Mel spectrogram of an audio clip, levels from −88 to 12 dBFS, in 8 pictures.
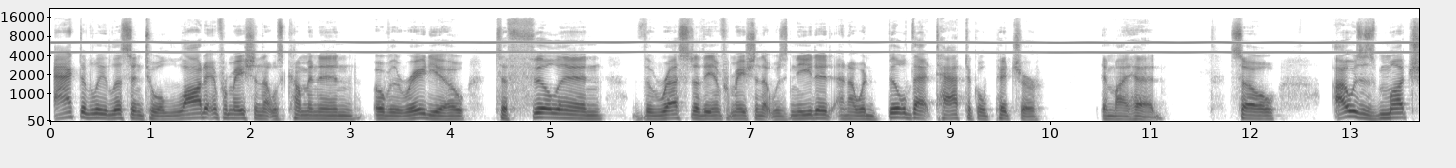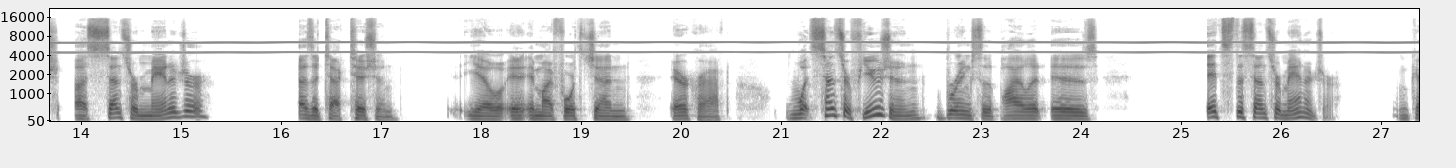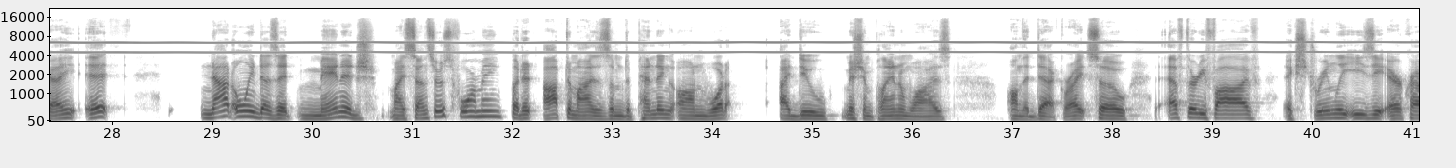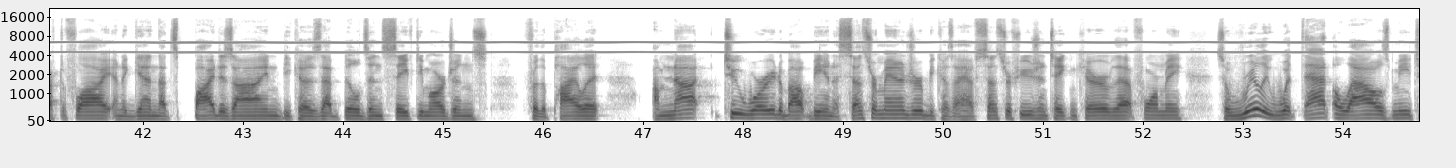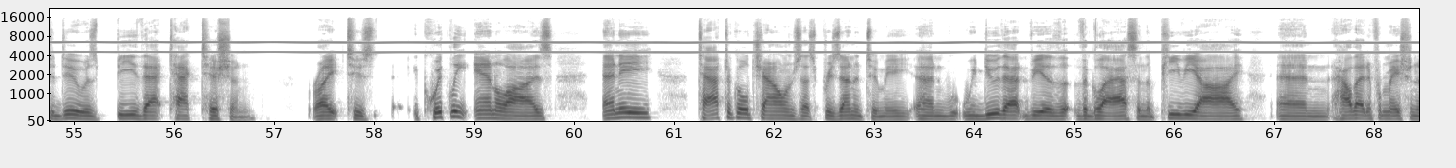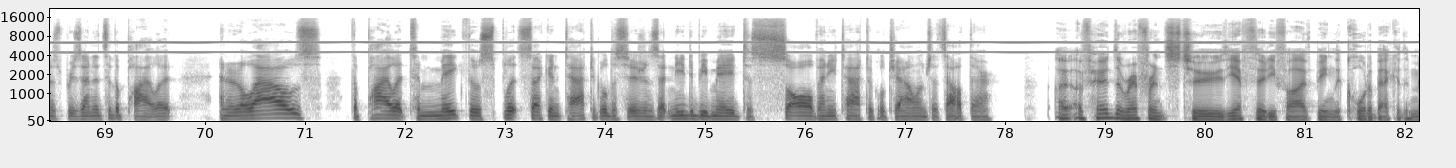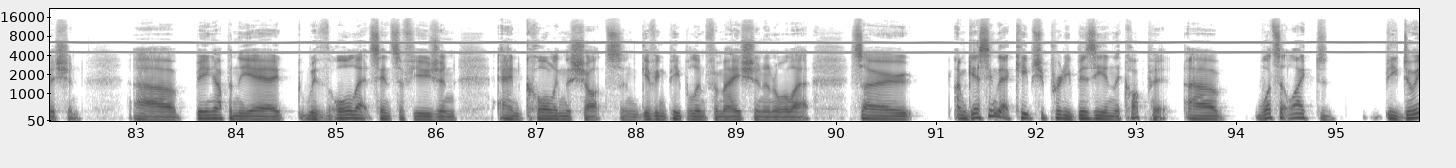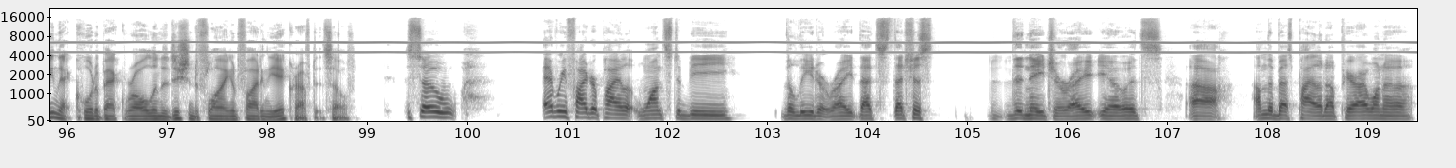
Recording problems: high-pitched whine; noticeable; throughout; 6.5 kHz, 10 dB below the speech

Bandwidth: 15.5 kHz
